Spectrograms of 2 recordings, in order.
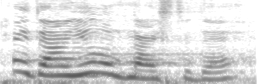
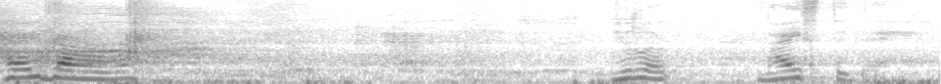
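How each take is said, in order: First: It is said in a plain, friendly tone. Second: It is said in a lustful, seductive tone.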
